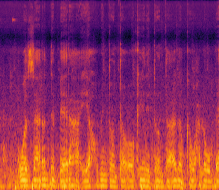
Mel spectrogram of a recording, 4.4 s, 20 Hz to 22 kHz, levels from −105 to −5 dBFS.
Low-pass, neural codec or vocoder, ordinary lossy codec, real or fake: none; vocoder, 44.1 kHz, 128 mel bands every 512 samples, BigVGAN v2; none; fake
